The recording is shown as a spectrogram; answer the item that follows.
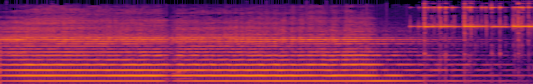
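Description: A doorbell rings as it is pulled at the front door of a home: a steady, bright metallic tone holds loudly for about four seconds, then gives way to scattered, irregular clattering toward the end.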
